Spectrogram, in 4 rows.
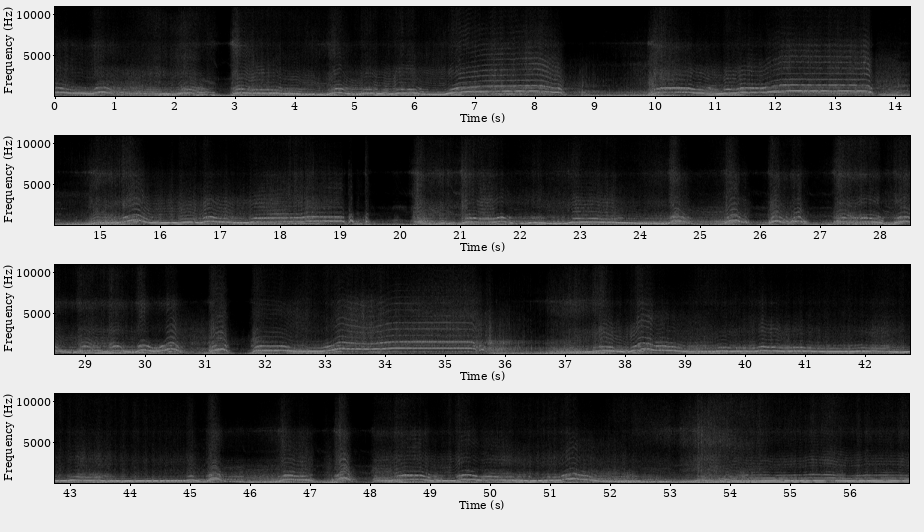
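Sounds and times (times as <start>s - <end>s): quadcopter motors whining: 0.0s - 56.9s.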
